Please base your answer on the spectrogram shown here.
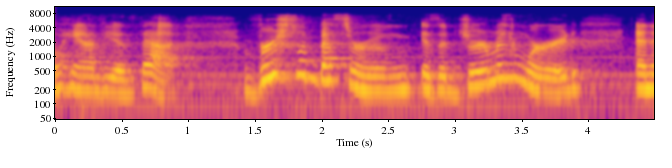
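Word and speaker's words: Verschlimmbesserung: not have heard before this one is called vers la best room yes that's how you say it and I know this because there's a pronunciation he in the back how handy is that versa Besser room is a German word and it means a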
